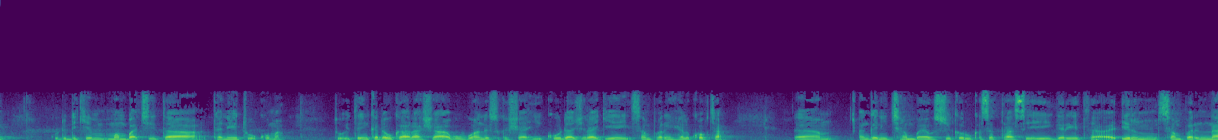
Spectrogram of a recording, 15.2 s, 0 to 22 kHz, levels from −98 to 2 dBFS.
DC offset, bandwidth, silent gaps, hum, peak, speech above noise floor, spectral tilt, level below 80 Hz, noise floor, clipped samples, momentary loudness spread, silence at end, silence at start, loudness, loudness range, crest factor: under 0.1%; 8 kHz; none; none; -8 dBFS; 32 dB; -6 dB/octave; -54 dBFS; -59 dBFS; under 0.1%; 11 LU; 0 s; 0 s; -27 LUFS; 5 LU; 18 dB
